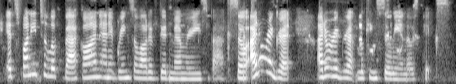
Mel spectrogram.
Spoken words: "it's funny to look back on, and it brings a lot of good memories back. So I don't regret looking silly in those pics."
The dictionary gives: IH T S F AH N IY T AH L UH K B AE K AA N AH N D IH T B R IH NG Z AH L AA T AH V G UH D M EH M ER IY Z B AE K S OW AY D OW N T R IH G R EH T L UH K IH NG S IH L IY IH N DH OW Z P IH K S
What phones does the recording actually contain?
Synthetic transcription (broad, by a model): IH T S F AH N IY T AH L UH K B AE K N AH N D IH T B R IH NG Z AH L AA T AH V G UH D M EH M ER IY Z B AE K S OW AY D OW N T R IH G R EH T L UH K IH NG S IH L IY IH N DH OW Z P IH K S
